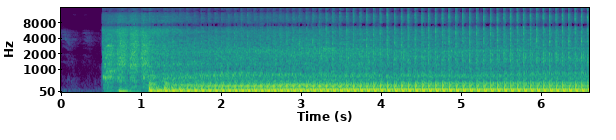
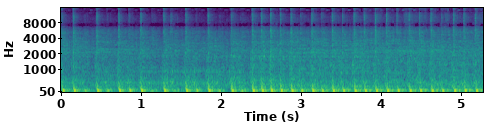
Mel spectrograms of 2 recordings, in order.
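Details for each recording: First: Honda XBR500 on its worn original mufflers, before replacement: fires at once into a hard, loud, popping thump around 240 a minute; worn mufflers too loud. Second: Honda XBR500 single idling with newly fitted universal Viper silencers (about 6 of 10 loudness): deep, punchy exhaust thumps about four a second, steady, moderately loud; normal idle.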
